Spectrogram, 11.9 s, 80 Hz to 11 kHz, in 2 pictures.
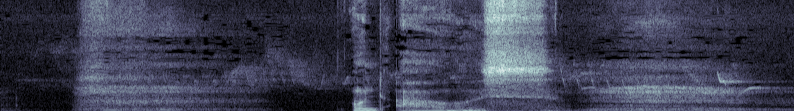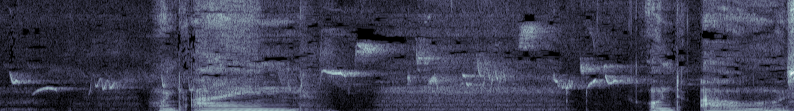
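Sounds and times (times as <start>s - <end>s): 
deep breath drawn in during a guided relaxation exercise: 0.0s - 2.0s, 3.9s - 7.0s, 8.2s - 10.3s
speech: 2.6s - 4.2s, 7.2s - 8.4s, 10.9s - 11.9s.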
